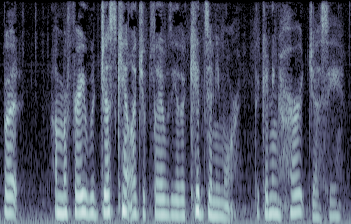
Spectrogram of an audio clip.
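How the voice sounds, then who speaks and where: A medium-pitched, soft-hearted orphanage worker, played by a woman. She sounds reluctant and apologetic, a kindly figure in a radio play. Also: quick pace, lightly acted. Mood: sad, apologetic. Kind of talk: amateur radio play acting.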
